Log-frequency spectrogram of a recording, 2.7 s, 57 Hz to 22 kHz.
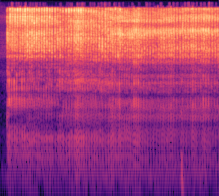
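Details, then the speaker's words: BMW N52 DISA valve electric motor on the bench after dunking in used motor oil, terminals oiled too: thin, fluttering, sluggish whir spinning way slower; oil on the coil slows the actuator. "As you can hear, it's spinning way slower. Let's give it a little bit more oil, see how much we can do."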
